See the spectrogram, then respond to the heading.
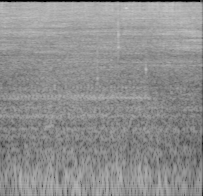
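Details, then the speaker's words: Chrysler petrol engine at idle, lumpy uneven rumble under a steady airy hiss; loud, owner suspects a vacuum leak (vacuum hose seen hanging), transmission fluid looks almost milky; rough idle, cause not confirmed. "Wow a loud one so it's probably a vacuum issue which is in the world but again you got to be conservative"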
